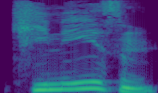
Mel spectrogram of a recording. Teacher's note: Gerade im süddeutschen Raum ist dieses K für ein CH und dahinter ein Vokal sehr verbreitet. Ne? Also gerade im bayerischen Raum oder generell Süddeutschland wird das sehr häufig so ausgesprochen.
